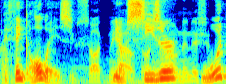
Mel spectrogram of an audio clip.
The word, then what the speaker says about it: Caesar: you know Caesar would not be Caesar it would be kaizar which is by the way similar to the German monarchical title Kaiser right sort of an interesting thing there but in English we pronounce it Caesar suitable for someone of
